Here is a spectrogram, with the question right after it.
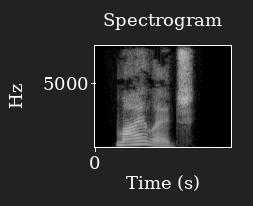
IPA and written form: ˈmaɪ.lɪdʒ (mileage)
